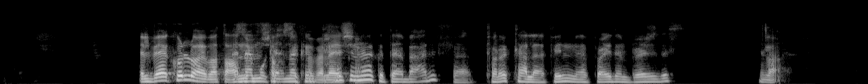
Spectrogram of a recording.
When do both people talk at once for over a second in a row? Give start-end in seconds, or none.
2.3-3.7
